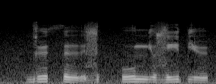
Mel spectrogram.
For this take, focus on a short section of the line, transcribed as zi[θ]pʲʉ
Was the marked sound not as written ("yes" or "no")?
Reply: yes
